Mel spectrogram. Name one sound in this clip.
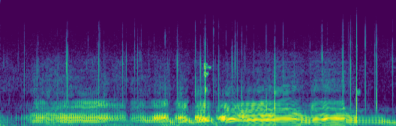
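Mud and debris spatter and knock against a dirt bike.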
